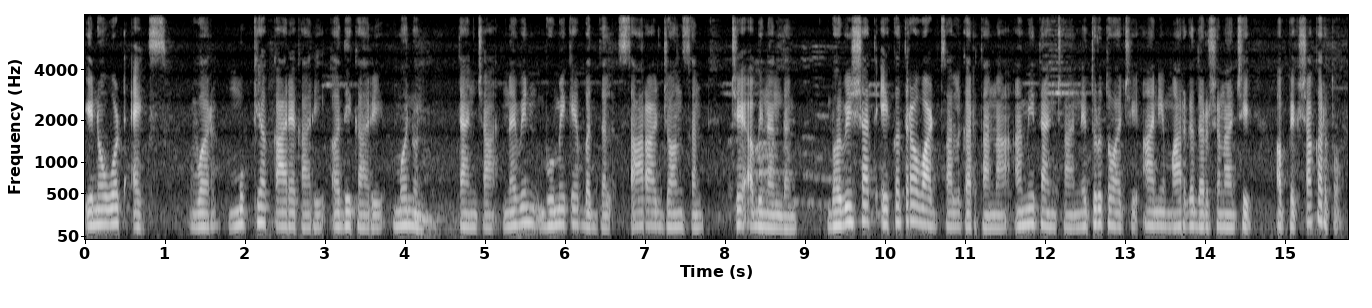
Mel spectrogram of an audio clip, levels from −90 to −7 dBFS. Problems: none marked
